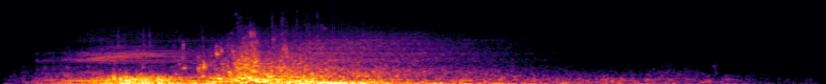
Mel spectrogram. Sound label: aquatics portrait machine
